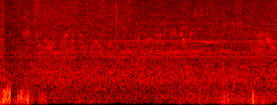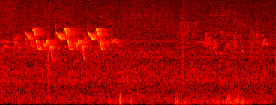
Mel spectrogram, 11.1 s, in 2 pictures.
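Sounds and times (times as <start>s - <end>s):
songbird whistling: 0.4s - 11.0s.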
